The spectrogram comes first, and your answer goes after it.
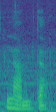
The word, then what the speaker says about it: lambda: this wavelength a letter similar to an upside down why okay we pronounce it lambda so lambda is technically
